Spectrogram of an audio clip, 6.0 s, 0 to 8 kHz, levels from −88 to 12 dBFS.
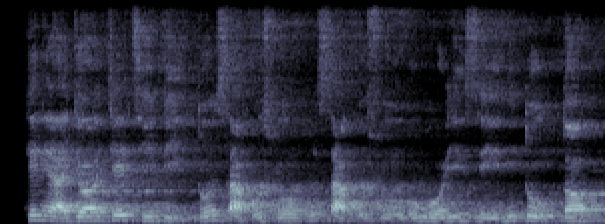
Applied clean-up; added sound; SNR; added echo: none; none; none; reverberation time 2.0 s.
